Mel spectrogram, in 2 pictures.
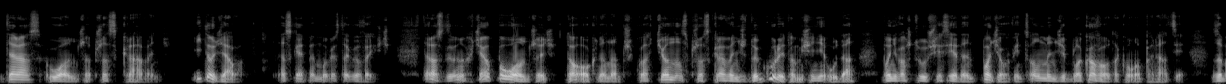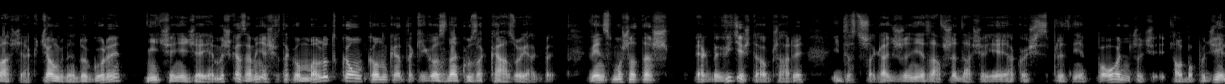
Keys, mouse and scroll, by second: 0.1-2.1 drag, 1.5 Escape, 11.6-19.3 drag, 20.6-23.1 drag.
